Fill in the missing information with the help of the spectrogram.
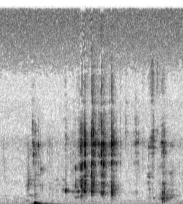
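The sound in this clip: Someone eats a Mud Pie Blizzard, a coffee-flavored ice cream with Oreos and little chips. A soft thump is followed by a few quiet, crunchy chewing sounds, all faint and without speech.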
